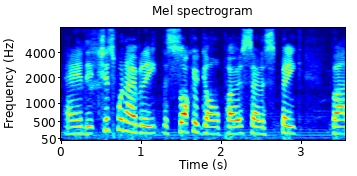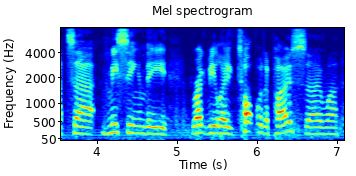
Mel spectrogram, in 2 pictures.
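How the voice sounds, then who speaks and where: A man giving loud, excited play-by-play commentary on a rugby league match from an outdoor ground. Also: sits high, moderate pace. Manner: loud voice, calls play excitedly, many "uh" fillers.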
